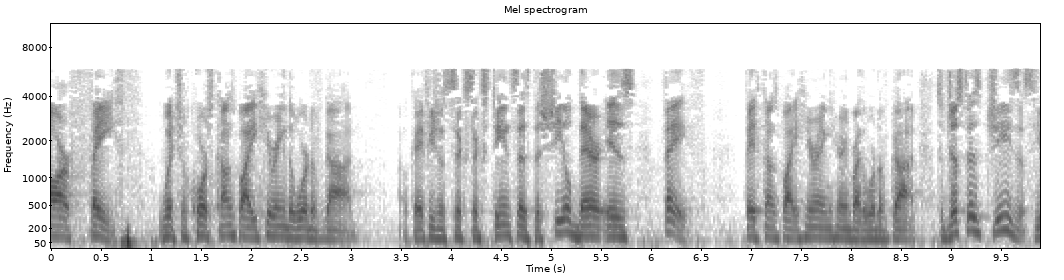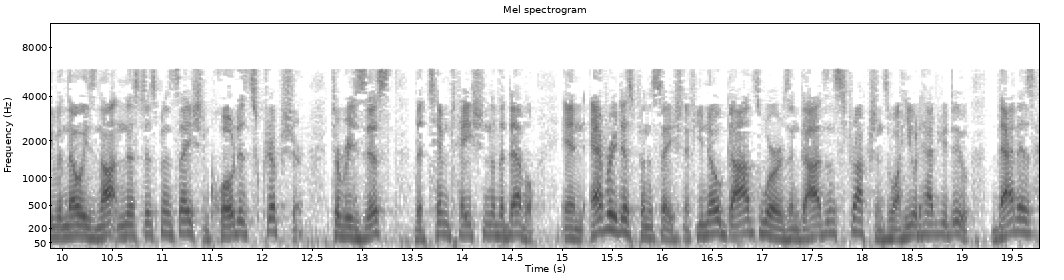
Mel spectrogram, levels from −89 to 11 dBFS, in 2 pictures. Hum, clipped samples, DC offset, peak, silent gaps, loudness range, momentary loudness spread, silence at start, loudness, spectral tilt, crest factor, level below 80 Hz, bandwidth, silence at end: none; under 0.1%; under 0.1%; -10 dBFS; none; 3 LU; 8 LU; 0 s; -28 LUFS; -6 dB/octave; 18 dB; -44 dBFS; 6.2 kHz; 0 s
